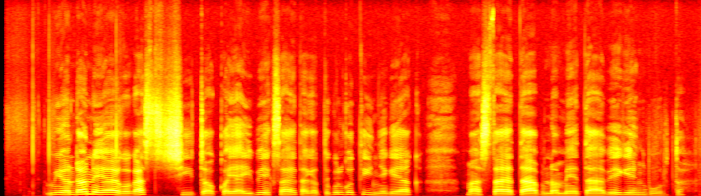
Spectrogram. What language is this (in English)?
Kalenjin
